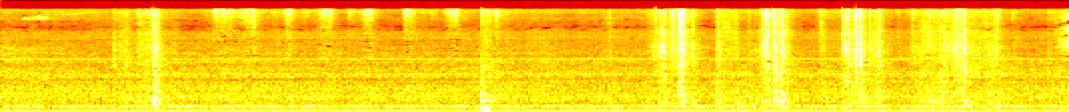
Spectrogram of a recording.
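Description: Art supplies handled on a tabletop: a light click about a second in, a sharper knock a few seconds later, then a run of light clicks and scrapes near the end, over a steady low hum.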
